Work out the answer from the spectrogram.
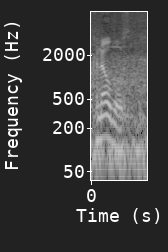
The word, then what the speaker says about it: Knoebels: Vlog is the name everybody wonders why it's pronounced Knoebels now I don't know much about um what's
